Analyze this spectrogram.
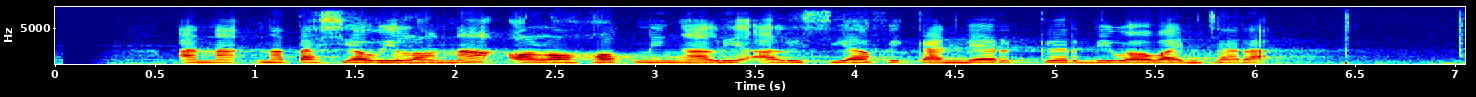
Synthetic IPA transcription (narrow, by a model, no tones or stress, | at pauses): ʔananat̪asiawilɔnaʔɔlɔhɔk̚niŋalia̰lisiafikandɛrkɨrdiwawaɲt͡ʃaɾa̰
